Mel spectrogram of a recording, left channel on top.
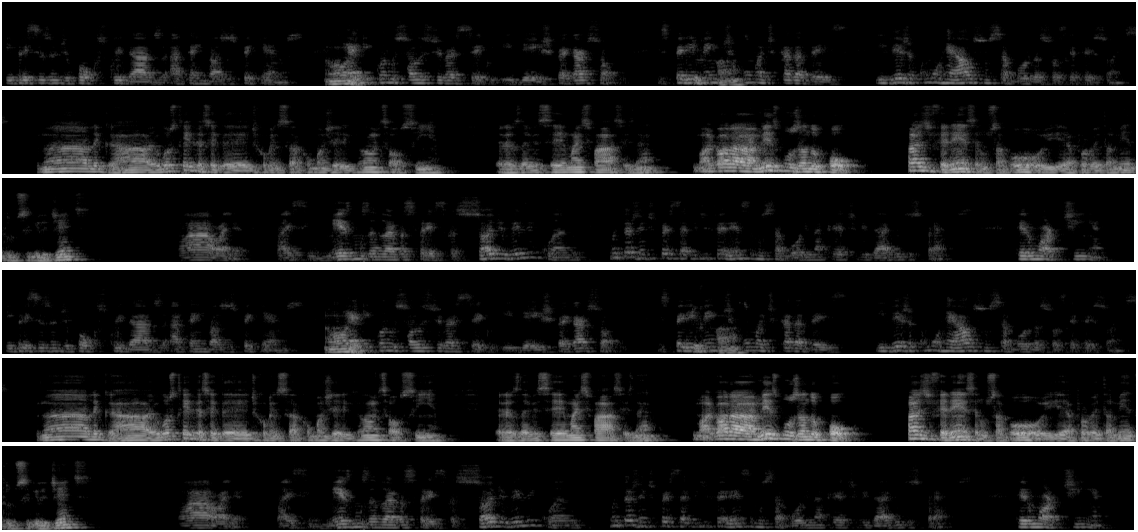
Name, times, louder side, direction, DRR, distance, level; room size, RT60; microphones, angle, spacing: voice 1, 0.0-8.4 8.7-11.4 18.7-19.0 24.4-25.1 25.4-33.6, left 2 dB, 15° left, -4 dB, 1.5 m, -45 dB
voice 2, 3.2-3.5 7.2-7.3 11.7-15.7 16.3-17.8 18.2-19.8 20.4-23.5, right 2 dB, 70° right, 1 dB, 0.9 m, -30 dB
3.2 x 2.0 x 2.3 m, 0.31 s
head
